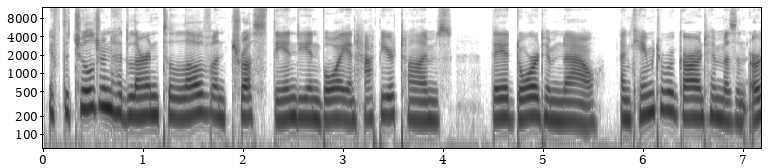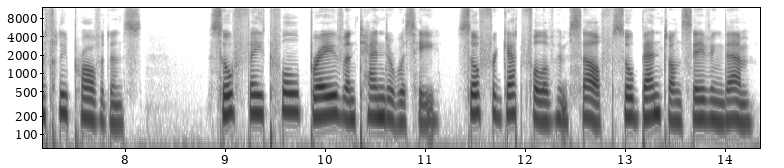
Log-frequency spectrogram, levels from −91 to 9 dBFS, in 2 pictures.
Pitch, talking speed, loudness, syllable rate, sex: 195 Hz, 180 wpm, -18 LUFS, 4.9 syllables/s, female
